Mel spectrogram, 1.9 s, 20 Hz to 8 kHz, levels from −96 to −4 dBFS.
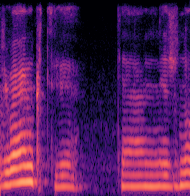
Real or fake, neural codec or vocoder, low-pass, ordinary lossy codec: fake; vocoder, 22.05 kHz, 80 mel bands, HiFi-GAN; 7.2 kHz; Opus, 24 kbps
